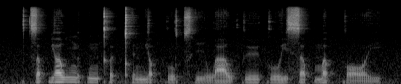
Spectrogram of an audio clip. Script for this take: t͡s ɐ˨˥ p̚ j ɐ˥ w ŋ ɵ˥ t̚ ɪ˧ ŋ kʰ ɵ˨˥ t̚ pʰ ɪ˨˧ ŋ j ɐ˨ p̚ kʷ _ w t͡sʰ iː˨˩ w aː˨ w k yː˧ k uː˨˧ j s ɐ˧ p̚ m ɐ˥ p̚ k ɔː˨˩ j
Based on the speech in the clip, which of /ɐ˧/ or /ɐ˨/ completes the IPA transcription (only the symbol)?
ɐ˨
